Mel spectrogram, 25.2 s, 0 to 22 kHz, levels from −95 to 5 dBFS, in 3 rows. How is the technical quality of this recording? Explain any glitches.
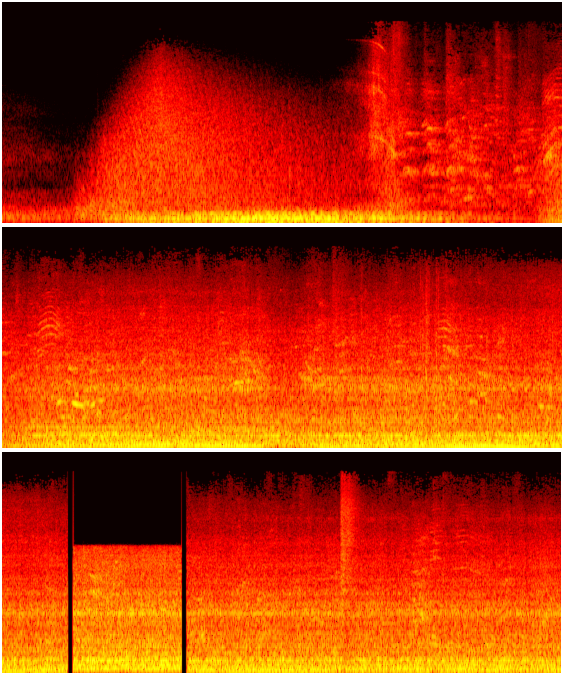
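One glitch stands out. Input switched to a poorer device, 17.79 to 19.57 s: after a gap of about 80 ms, the sound turns dull and boxy, with nothing above 3.8 kHz and new background noise roughly 30 dB down, while loudness stays about the same. This likely comes from recording switching to a narrower-band microphone or headset profile.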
